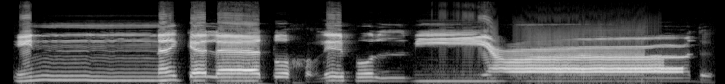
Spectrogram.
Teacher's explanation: عاد مدہ ہے، ایک الف کے برابر کھینچ کر پڑھیں گے. وقف کی صورت میں دال ساکن پڑھا جائے گا، اس پر قلقلہ بھی ہوگا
